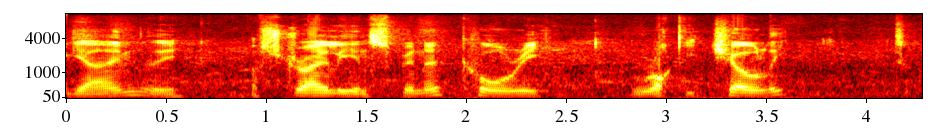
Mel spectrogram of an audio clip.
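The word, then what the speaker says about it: Rocchiccioli: the Australian spinner Corey Rocky Choli. Took 5 wickets in the second innings against Somerset. Well pronounced, by the way. It's very Italian sounding.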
